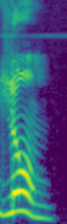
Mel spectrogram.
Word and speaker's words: l'homme: H is silent here. So it will become l'homme.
